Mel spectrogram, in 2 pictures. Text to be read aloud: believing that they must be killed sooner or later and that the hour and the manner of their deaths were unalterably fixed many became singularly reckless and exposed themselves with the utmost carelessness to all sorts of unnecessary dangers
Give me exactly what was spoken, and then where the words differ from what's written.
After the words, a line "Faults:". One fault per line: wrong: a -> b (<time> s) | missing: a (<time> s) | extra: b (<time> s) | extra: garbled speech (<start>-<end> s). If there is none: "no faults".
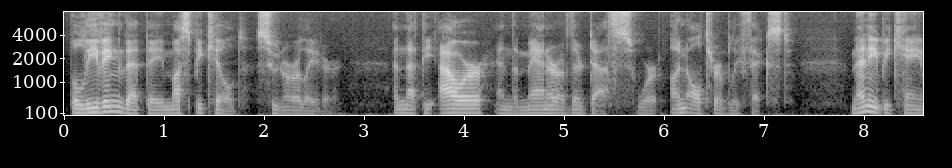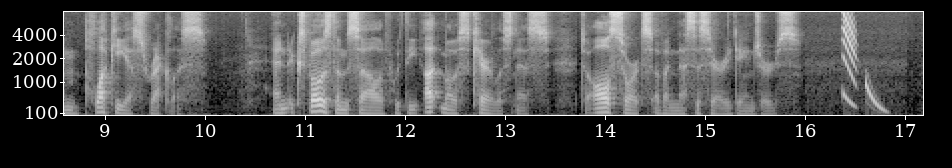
believing that they must be killed sooner or later and that the hour and the manner of their deaths were unalterably fixed many became pluckiest reckless and exposed themselves with the utmost carelessness to all sorts of unnecessary dangers
Faults:
wrong: singularly -> pluckiest (8.8 s)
